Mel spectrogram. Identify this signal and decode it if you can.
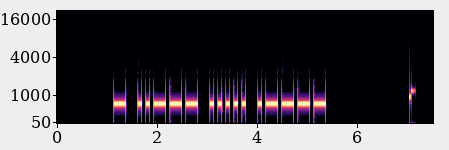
Morse code, heard as a keyed tone, about 15 wpm, 700 Hz. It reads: T251
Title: Numbers - Contest Style - 4-Digit 15wpm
